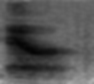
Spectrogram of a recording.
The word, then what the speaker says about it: heir: Nothing will provide to you riches of eternal value aside from your relationship with Jesus Christ, because He is the heir of all things. That's H-E-I-R, which I just pronounced as E-R-R-O-R. So don't get confused on audio.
